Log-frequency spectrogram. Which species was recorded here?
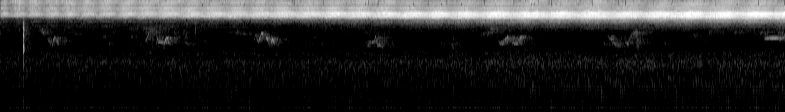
Okanagana rimosa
